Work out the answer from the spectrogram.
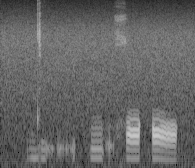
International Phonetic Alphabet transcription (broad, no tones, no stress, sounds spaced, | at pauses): dʱ ḭ | m ṵ x ɔ h ɔ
